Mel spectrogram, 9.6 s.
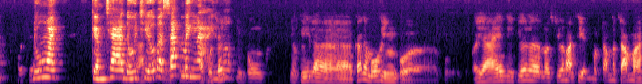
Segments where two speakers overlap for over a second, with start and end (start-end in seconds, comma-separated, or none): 1.8-3.4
